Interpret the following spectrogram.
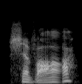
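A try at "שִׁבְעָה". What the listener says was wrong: The dot is an E. Shiv'a, not Shiva, but Shiv break ah. Shiv break ah. Shiv ah. Have a little pause there. That pause is important.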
